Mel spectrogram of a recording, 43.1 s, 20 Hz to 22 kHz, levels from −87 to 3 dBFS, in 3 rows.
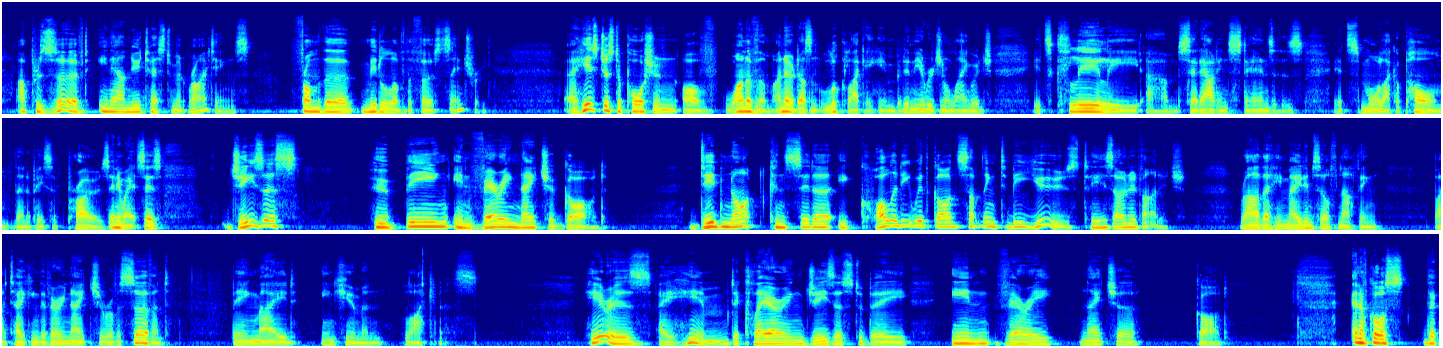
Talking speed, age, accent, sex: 155 wpm, 40-59, Australian, male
